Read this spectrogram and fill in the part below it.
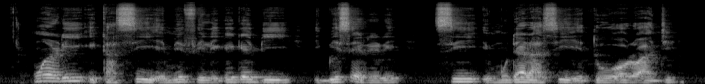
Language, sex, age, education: Yoruba, male, 30-45, tertiary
